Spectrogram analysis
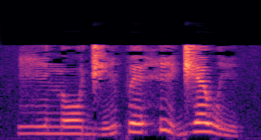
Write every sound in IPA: ɣ i˦ n oː˦ d͡ʒ i˨˦ p e˦ h i˦˨ d͡ʒ ɛ˦ w i˨

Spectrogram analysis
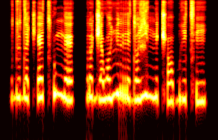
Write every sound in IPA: d o d a t͡ʃʼ ɛ t͡sʼ u ŋ ɛ | ɾ ɔ d͡ʒ a w ɔ ʎ ʊ r ɛ d ɔ ʑ i ŋ ɛ t͡ʃʼ ɔ b i t͡sʼ i

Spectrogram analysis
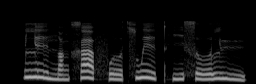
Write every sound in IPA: l e˥˩ ɪ̯ n̪ ɑ˩ ŋ x ä˥˩ f ɤ˨˩ t͡s w e˥˩ ɪ̯ t̪ʰ i˧˥ s ɤ˧˥ l y˥˩

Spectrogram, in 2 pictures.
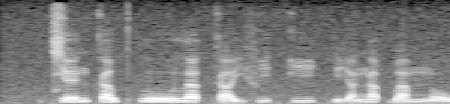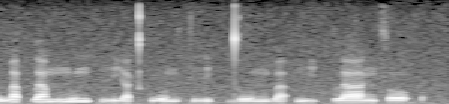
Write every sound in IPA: t͡ɕ ɛː˧ ŋ k a˦˥ w pʰ l oː˦˥ l a˦˥ t̚ k a˩˦ j f i˥˩ t̚ k iː˥˩ k̚ l i˩˦ a̯ ŋ a˥˩ p̚ b a˦˥ m n ɔː˩˦ w a˥˩ p̚ l a˥˩ m n u˥˩ n p r i˨˩ a̯ kʰ w o˨˩ n k r i˨˩ t̚ d oː˩˦ ŋ b a˨˩ ʔ ŋ i˦˥ ʔ p l aː˥˩ ŋ s ɔ˥˩ ʔ

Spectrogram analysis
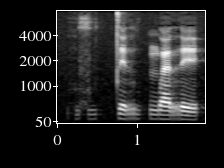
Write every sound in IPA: h ṳ xʷ ṳ tː e r ṳ kʷ ŋʷ æ r e

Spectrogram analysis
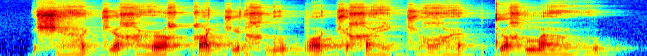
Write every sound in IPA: ʃ ə̤ ɦ ʌ kʲ ə˞ χ ɦ ə˞ χ q ʌ kʲ ʊ ɾ ə̤ χ ɡ u b ɔ kʲ ʊ χ ə ɦ i̤ kʲ ṳ ʁʷ ə̤ | tʷ ə χ m ʌ ɦ ṳ

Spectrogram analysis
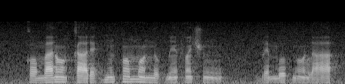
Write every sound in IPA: k ɔ˨ m a˨˦ ɾ ɔ̃˧ k a˧ ɾ ɛ˧ ɡ͡b ũ˦ k ɔ̃˦ m ɔ̃˧ n o˨ ɡ͡b ɛ̃˨ f ã˧ ʃ ũ˨ | b ɛ˨ m o˧ ɡ ɔ̃˨ l a˨˦

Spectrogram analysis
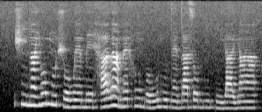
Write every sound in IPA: ʃ ĩ˧ d ã˧ j o˦ m ũ˧ ʃ o˨ w ɛ̃˨ m e˨ h a˨˦ l ã˦˨ m ɛ̃˧ h ũ˧ b o˨ w u˨˦ m u˧ d ɛ̃˨ d a˧ s o˧ b ĩ˧ k ĩ˨ j a˧ j ã˦

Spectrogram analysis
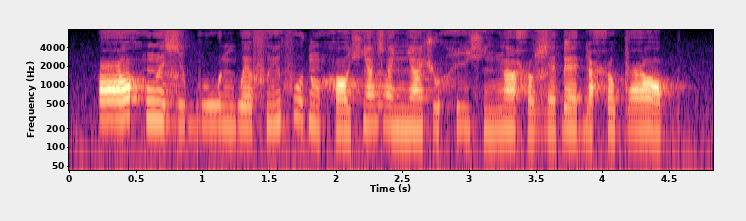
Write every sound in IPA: ʕ ɒ h ũ e̯ ɮ i b u w ə ŋ w ɛ f ĩ f u ɗ ũ h ɒ ç ã ɮ ã ɲ ã ʃ u h i ç ĩ ŋ ã ħ u ɮ ɛ ɗ ɛ ɠ i ħ u b ʕ ɒ b

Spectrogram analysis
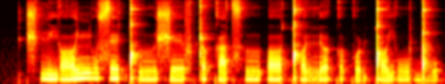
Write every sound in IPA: t͡ʃʰ i˨ j ʌː˨˦ ɲ u˦ s e˦˨ ǃʼ ɯː˨ ʃ eː˨ f ʈ ʌ˦ k a˨ t͡sʰ ɯː˦ ʔ ʌː˦ ǃʰ ʌ˦ rʲ ʌː˦ k ʌ˨ k o˨ ɖ ǃ ʌ˨ j uː˦ ɡ͡ǃ u˨

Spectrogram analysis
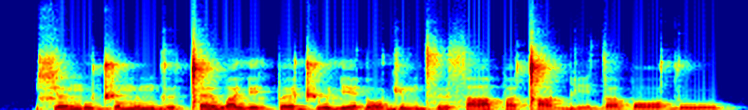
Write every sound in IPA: ɕ ɘ ŋ u d͡ʒ o m ɨ m ɡ ɨ ǀ ɛ w ɐ lʲ ɨ lʲ p ɘ d͡ʒ u lʲ e ɗ o ɡʲ ɨ m d͡z ɨ s a p ɐ ǀ a ɡ͡b i d ɐ p ɔ d u

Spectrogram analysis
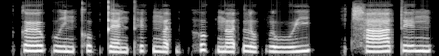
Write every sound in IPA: k œː˨˧ kʷ iː˨˩ n kʰ ʊ˨ k̚ t̪ ɛː˨˩ n t̪ʰ ɪ˧ k̚ ŋ ɐ˨ t̚ ɪ˧ k̚ h ʊ˥ k̚ n̪ ɐ˨˥ t̚ l ʊ˨˥ k̚ l uː˨˥ j | t͡sʰ aː˨˥ t̪ ɪ˧ ŋ

